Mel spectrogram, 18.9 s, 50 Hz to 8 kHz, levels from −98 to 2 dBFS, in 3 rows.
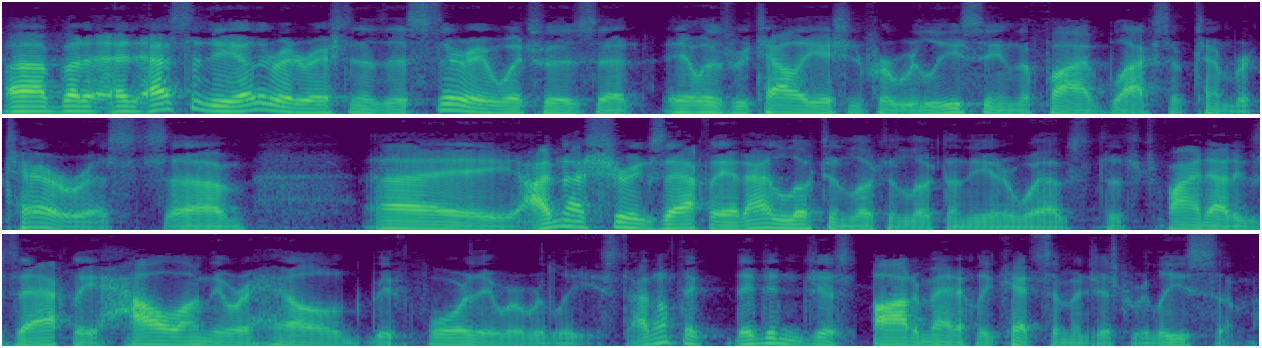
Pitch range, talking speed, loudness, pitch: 80-100 Hz, 205 wpm, -29 LUFS, 90 Hz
